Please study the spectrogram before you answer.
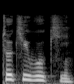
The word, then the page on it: talkie-walkie: francais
